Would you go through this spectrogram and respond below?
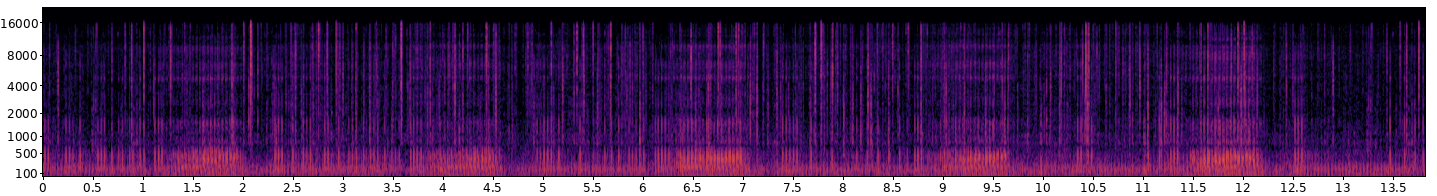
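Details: Cat purring while asleep near a crackling fireplace, cozy spring ambience; steady low rumble rises into four rhythmic swells roughly every two and a half seconds, with frequent crackles and snaps from the fire throughout.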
